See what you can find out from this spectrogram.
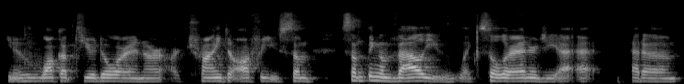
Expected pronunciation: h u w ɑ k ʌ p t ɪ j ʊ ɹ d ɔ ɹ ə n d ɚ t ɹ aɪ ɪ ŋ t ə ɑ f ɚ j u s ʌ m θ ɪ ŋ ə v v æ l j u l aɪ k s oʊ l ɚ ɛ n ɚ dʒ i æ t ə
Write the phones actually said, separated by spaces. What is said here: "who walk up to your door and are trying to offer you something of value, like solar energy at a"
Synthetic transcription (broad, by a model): h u w ɑ k ʌ p t ɪ j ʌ ɹ d ɔ ɹ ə n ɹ ɚ t ɹ aɪ ɪ ŋ t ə ɑ f ɚ j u s ʌ m θ ɪ ŋ ə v v æ l j u l aɪ k s oʊ l ɚ ɛ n ɚ dʒ i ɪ t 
